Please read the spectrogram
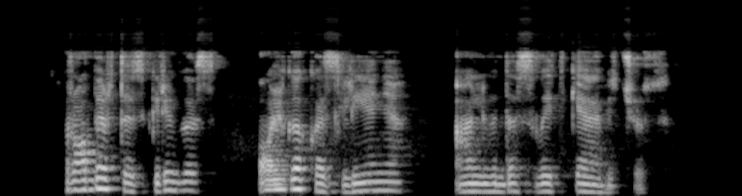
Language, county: Lithuanian, Utena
